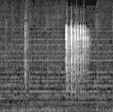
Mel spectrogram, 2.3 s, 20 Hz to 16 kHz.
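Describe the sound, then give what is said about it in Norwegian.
A small eight-sided die clatters across a hard surface in a quick run of tinkling clicks, faint, after one soft earlier tap. “Roll en D8 for meg. En D8. D8. Liten diamant.”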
